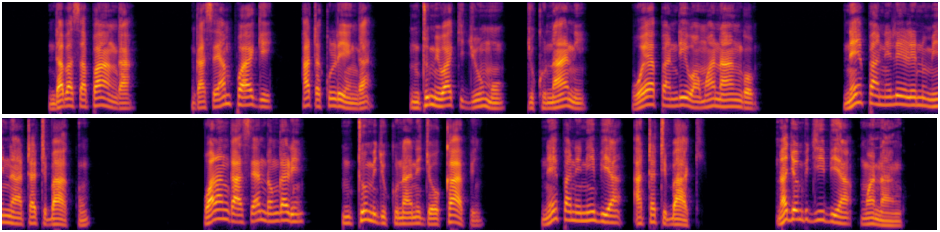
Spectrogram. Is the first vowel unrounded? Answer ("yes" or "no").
yes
